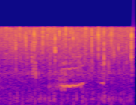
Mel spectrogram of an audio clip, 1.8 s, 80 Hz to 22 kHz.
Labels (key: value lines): label: biophony, crackle
recorder: SoundTrap 600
